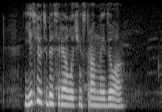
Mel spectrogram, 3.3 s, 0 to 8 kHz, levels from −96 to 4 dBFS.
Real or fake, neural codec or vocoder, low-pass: real; none; 7.2 kHz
